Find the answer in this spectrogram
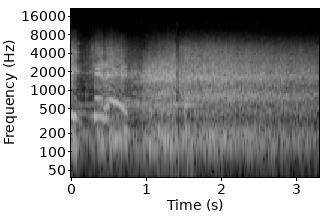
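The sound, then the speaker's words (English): A large crowd responding to Mussolini in June 1940 cheers in a loud, continuous roar that holds steady throughout, with a brief raised voice near the start before the cheering swells. “Just listen to the crowd responding.”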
